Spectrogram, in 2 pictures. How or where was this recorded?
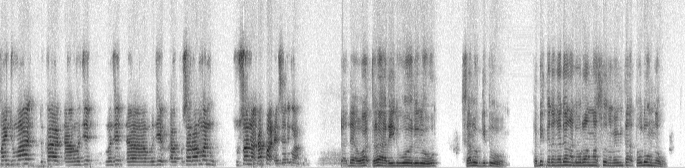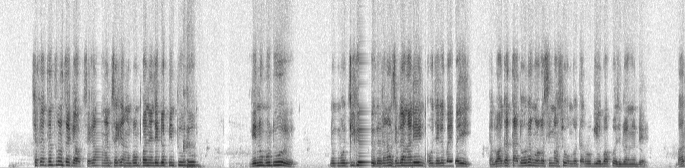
video call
